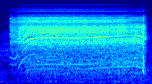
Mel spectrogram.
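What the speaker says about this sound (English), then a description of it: "I put it through a shank first, then put it in the drill." An electric drill spinning a reamer whirs steadily at high speed for about two seconds, close and loud, then winds down as it stops.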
